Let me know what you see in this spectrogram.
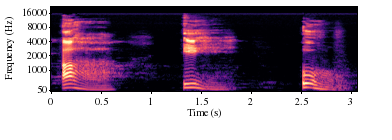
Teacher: اس کو ہم نے ابتدائے حلق سے ادا کرنا ہے، یعنی ہا کی آواز پیدا نہ ہو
